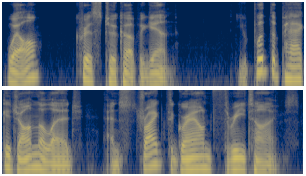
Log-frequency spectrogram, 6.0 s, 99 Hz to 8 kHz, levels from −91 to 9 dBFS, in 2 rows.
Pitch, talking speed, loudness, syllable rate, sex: 110 Hz, 180 wpm, -19 LUFS, 4.9 syllables/s, male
